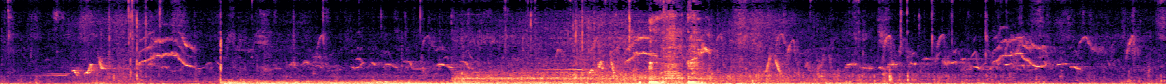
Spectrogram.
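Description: A songbird singing, repeating a short warbling phrase about every five or six seconds. A low rumbling noise comes in suddenly about three seconds in and fades out by about nine seconds.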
